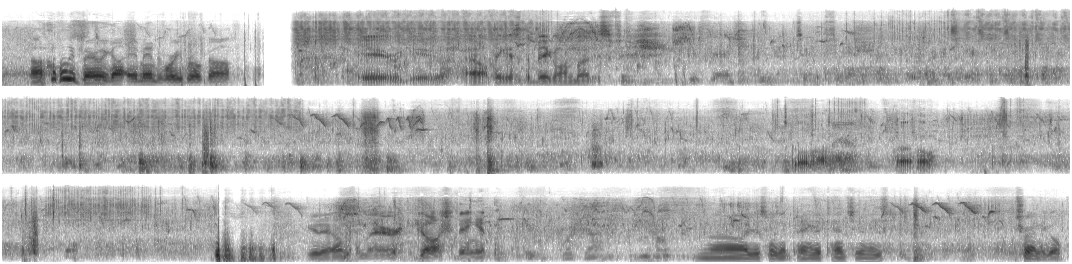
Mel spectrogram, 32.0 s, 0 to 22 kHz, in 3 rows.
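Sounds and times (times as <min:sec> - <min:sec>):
water sloshing against boat hull: 0:03.9 - 0:28.3, 0:30.2 - 0:31.6.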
